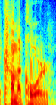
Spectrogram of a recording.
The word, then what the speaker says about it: Comic Corps: Promotional consideration paid for by the Comic Corps. Comic Corps rhymes with comic. Horse rhymes with Baltimore.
